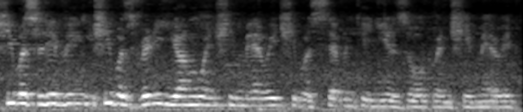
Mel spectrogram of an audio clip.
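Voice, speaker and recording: A woman talks at a moderate pace with lively intonation and hardly any pauses. Audible room echo and noticeable background noise are present. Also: medium pitch for a woman. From Belgium. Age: 90s. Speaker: war survivor. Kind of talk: interview. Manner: halting.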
